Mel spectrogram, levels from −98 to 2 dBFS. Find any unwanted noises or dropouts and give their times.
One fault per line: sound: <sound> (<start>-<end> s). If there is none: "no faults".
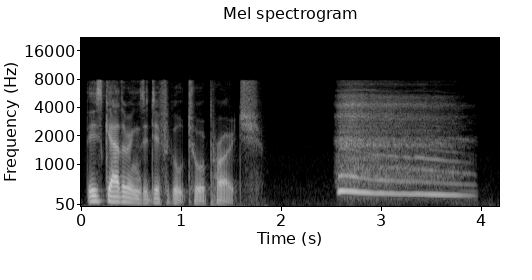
sound: sigh (2.5-4.0 s)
